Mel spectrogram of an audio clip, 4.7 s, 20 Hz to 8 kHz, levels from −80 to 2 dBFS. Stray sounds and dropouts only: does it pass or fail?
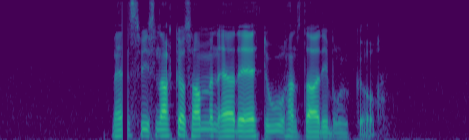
fail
